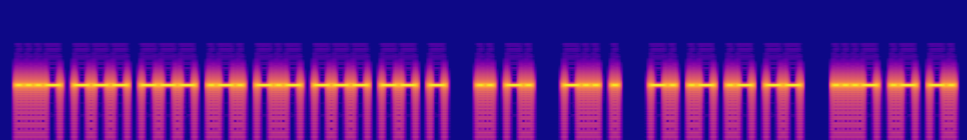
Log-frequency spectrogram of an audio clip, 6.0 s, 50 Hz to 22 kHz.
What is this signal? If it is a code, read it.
Morse code, heard as a keyed tone, about 40 wpm, 550 Hz. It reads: VOORKOMT IN DE NAAM VAN
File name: Files Web tls / Morse on9fv / morse40kps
